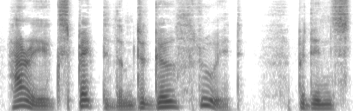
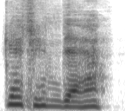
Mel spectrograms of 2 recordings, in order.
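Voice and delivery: panting; 6 semitones higher, 5 dB louder than usual. A narrator's reading. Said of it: "he panted".

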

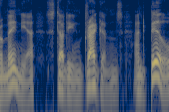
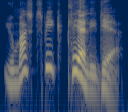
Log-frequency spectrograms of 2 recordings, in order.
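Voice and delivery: Mrs Weasley, fussing; 4 semitones higher, 5 dB louder than usual. A narrator's reading. Mrs Weasley instructing Harry.

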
